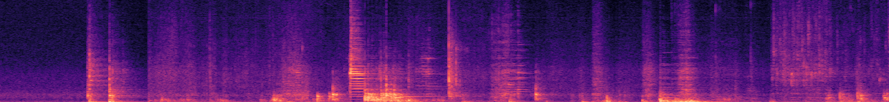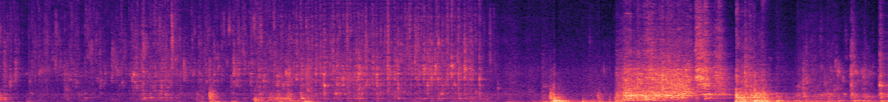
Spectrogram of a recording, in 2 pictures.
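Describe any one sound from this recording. Dishes and utensils clink and clatter on a counter nearby.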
